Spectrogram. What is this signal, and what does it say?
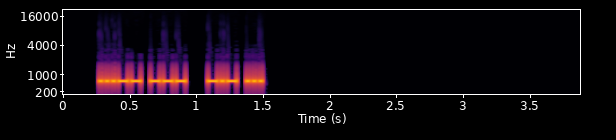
Morse code, heard as a keyed tone, about 50 wpm, 700 Hz. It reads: 3O KS
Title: Winter Field Day Exchanges Encore 50wpm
